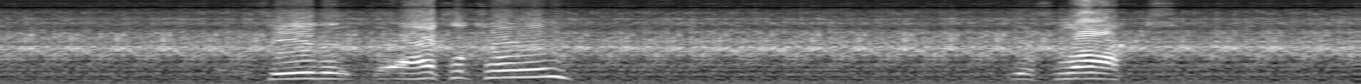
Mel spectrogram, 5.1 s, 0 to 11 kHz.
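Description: A Ford F250 truck engine runs at a steady idle, a low constant rumble beneath the whole clip while someone speaks briefly twice over it.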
